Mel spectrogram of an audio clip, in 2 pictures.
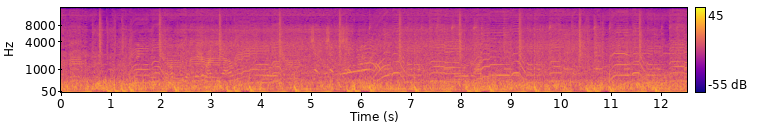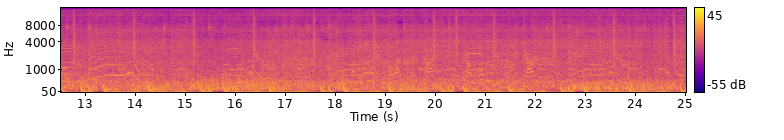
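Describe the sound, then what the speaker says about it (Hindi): Dhareshwar waterfall roars in a constant, loud rush of falling water close to the microphone, with wind buffeting over it and occasional faint voices. "झरना है यहाँ पे, बहुत मस्त।"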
